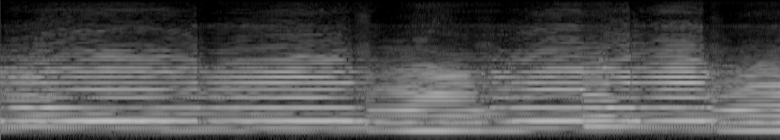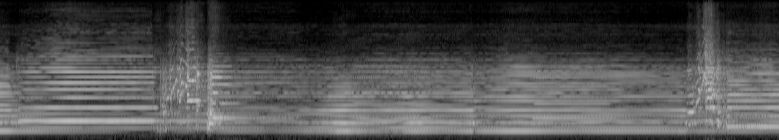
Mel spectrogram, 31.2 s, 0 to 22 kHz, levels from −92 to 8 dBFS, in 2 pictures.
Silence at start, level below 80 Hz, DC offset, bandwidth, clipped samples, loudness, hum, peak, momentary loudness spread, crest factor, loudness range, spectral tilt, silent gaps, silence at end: 0 s; -84 dBFS; under 0.1%; 19.5 kHz; under 0.1%; -25 LUFS; none; -8 dBFS; 12 LU; 20 dB; 6 LU; -3.5 dB/octave; none; 0 s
